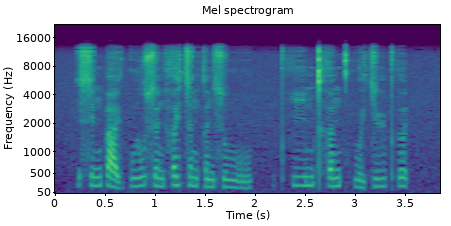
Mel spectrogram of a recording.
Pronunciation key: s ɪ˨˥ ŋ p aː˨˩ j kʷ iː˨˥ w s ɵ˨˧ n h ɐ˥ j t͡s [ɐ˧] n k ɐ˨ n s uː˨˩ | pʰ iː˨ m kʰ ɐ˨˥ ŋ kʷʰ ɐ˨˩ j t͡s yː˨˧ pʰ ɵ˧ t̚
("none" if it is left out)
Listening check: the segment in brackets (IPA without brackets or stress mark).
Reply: ɐ˧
